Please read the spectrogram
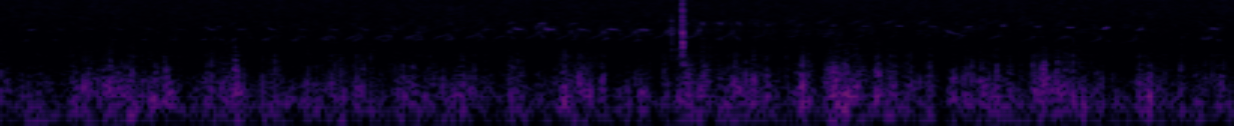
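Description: Wind buffeting the microphone on an open shore, an uneven low rumble that rises and falls in gusts. Faint, rapid high-pitched chirping runs in the background, and there is one sharp click about three and a half seconds in.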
